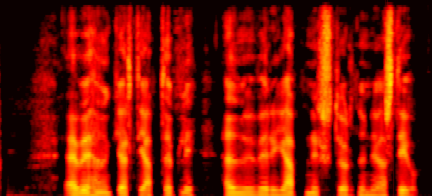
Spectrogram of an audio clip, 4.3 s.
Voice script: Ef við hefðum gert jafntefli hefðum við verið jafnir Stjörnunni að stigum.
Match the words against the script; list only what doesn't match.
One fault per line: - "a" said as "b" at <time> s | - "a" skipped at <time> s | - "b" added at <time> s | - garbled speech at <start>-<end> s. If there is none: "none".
none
